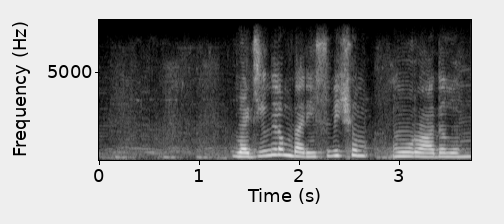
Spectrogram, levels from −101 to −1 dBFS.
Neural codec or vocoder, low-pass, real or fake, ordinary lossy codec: codec, 44.1 kHz, 1.7 kbps, Pupu-Codec; 7.2 kHz; fake; Opus, 32 kbps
